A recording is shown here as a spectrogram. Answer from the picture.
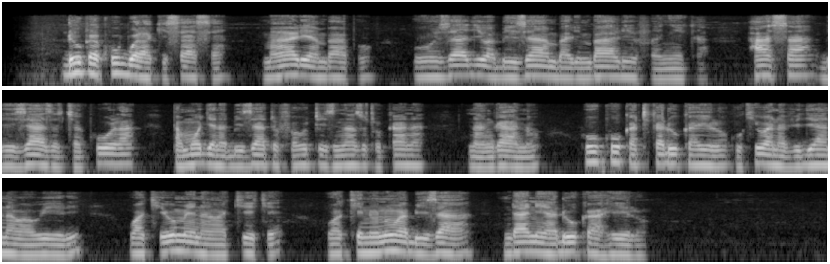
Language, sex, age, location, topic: Swahili, male, 25-35, Dar es Salaam, finance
